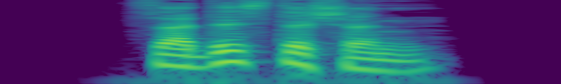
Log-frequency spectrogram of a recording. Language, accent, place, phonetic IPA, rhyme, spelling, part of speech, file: German, Germany, Berlin, [zaˈdɪstɪʃn̩], -ɪstɪʃn̩, sadistischen, adjective, De-sadistischen.ogg
- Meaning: inflection of sadistisch: 1. strong genitive masculine/neuter singular 2. weak/mixed genitive/dative all-gender singular 3. strong/weak/mixed accusative masculine singular 4. strong dative plural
